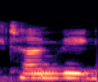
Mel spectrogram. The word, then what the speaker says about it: Tanvi: My name is Tanvi Gandhi. It is spelled as T-A-N-V-I if the listeners want to look me up, but it's pronounced as T-U-N-V-I.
